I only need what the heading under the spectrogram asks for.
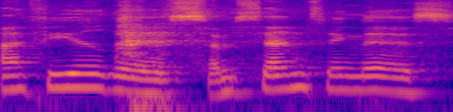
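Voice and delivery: weird mystical woo-woo voice, very drawn out. Mocking how people talk about intuition: weird voice. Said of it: "With that weird voice".

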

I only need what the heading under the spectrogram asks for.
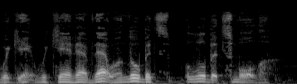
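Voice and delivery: slight put-on New York accent. Recapping a Christmas tree scene, the speaker quotes Henry Francis: New York accent. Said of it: "He's got a little bit of a New York accent".

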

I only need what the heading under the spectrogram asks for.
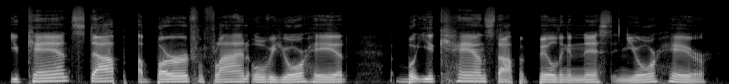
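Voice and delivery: loud, best-effort Appalachian accent. Asked for a West Virginian proverb, giving an Appalachian saying in best Appalachian accent. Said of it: "I'm going to do it my best Appalachian accent".

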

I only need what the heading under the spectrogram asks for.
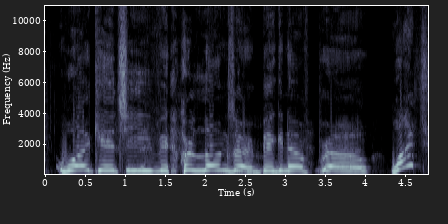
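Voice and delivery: put-on slow, drawn-out stoner drawl. Recounting what people said about her cannabis teaching, in a stoner voice. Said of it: "i love your stoner voice".

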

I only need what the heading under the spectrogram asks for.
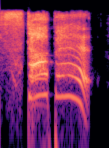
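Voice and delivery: mock scream, shrill, very high and snapping. Retelling snapping at her young son: retelling her own scream. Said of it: "and I screamed".

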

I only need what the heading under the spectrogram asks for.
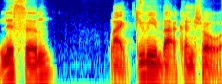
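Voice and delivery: ordinary delivery

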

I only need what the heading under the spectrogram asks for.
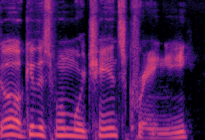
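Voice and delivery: high, jeering, half-begging, mocking taunt. Discussing a cartoon, quoting henchmen mocking their boss, in a mock Rocksteady and Bebop taunting. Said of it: "they're almost mocking him when they're saying like".

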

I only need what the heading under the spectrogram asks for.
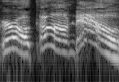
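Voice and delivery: mock scolding, high and slow.

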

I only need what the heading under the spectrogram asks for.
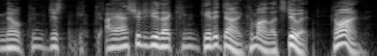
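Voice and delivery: loud, pushy, impatient urging voice. Retelling urging little kids on while their team was losing: imitating own impatient urging. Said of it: "I change".

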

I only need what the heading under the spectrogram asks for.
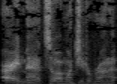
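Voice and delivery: gruff put-on voice with clumsy, unconvincing accent.

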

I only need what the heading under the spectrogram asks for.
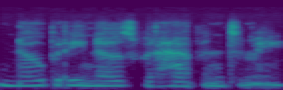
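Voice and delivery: put-on creepy child's whisper. Retelling a tape played to a suspect: imitating a creepy child's whisper. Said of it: "creepily whispering".

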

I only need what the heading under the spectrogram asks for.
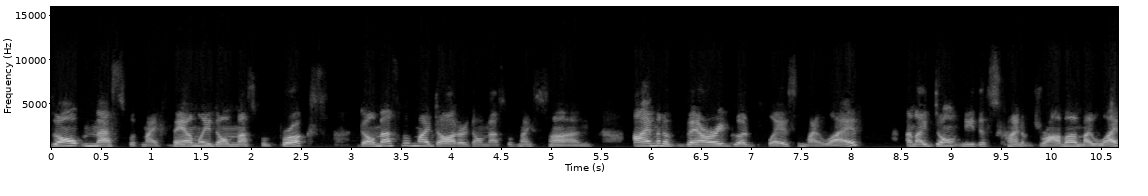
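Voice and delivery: put-on Jersey accent slowly creeping in. Trying an impression of Meredith live: Meredith impression drifting into Jersey. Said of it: "now it's getting like Jersey".

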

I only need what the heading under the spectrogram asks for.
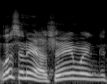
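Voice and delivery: vintage radio announcer. Describing how they talk in old-time radio style, old-timey radio announcer voice. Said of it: "like old time radio, we're like".

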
